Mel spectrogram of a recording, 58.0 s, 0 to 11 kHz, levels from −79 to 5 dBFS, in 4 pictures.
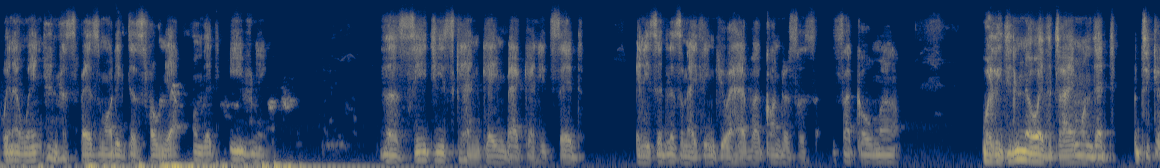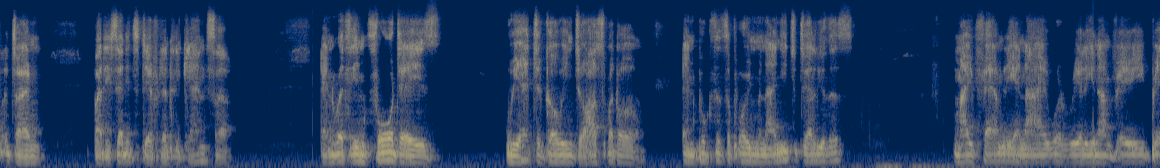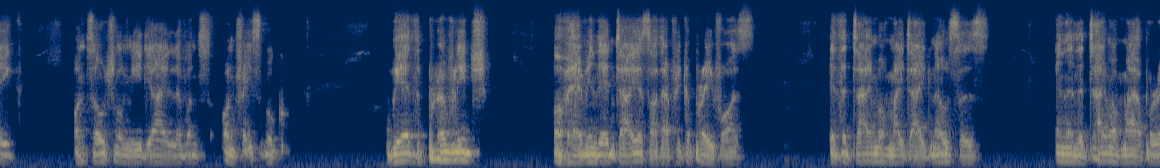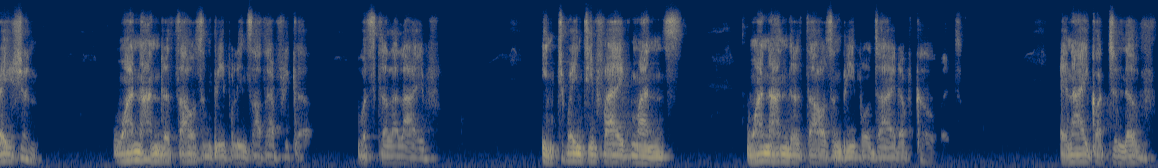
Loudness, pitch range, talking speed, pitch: -25 LUFS, 80-95 Hz, 135 wpm, 90 Hz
